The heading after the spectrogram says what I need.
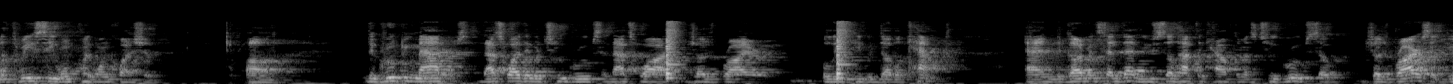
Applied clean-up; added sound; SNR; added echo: classical method WPE with log-MMSE.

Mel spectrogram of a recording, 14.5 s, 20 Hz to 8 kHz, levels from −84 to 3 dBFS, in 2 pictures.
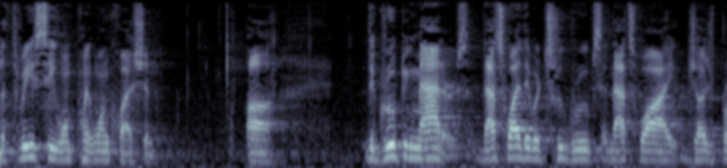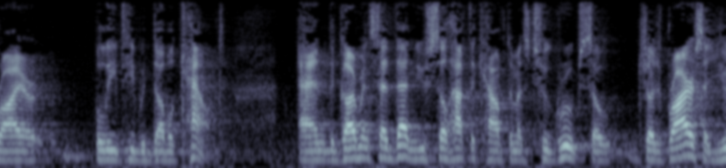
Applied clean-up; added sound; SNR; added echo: none; none; none; none.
